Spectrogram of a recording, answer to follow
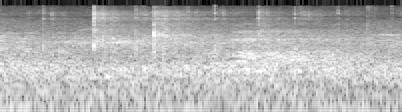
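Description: Light sharp clicks of table tennis balls hitting tables and bats, a few scattered through the two seconds, over a steady murmur of voices echoing in a large hall.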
